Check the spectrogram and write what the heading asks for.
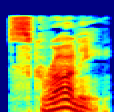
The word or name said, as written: scrawny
